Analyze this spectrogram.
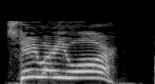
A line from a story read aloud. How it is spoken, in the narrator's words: I shouted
